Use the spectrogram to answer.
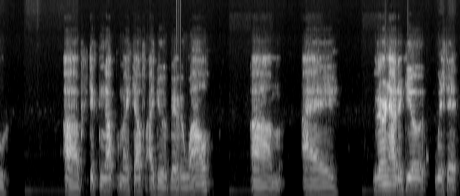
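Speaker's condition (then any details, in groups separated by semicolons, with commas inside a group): Cerebral palsy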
